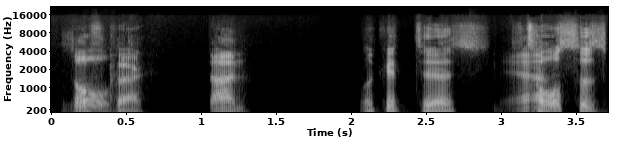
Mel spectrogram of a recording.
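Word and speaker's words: Wolfpack: have to pronounce it you have to pronounce it as they do in Raleigh it's not the wolf pack the L is gone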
